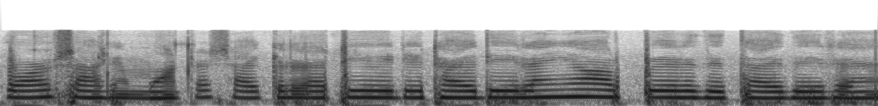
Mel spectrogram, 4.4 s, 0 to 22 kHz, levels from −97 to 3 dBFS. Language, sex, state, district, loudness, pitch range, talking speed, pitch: Hindi, male, Chhattisgarh, Raigarh, -11 LUFS, 215-230 Hz, 220 wpm, 225 Hz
